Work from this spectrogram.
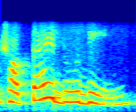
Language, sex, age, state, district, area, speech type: Bengali, female, 18-30, West Bengal, Kolkata, urban, conversation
